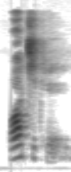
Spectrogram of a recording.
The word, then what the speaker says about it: Nwachukwu: And his last name is pronounced Wachaku. I call your bluff. Because like half of the letters would have to be silent because it's spelled NWACHUKWU and you pronounce it like kazoo.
